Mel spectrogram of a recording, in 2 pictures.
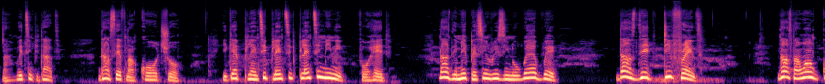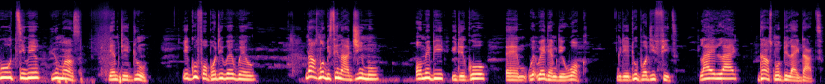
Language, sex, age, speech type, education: Nigerian Pidgin, male, 15-29, spontaneous, tertiary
